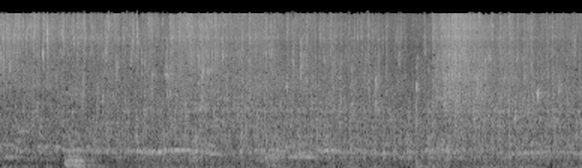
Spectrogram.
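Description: Masala-coated fish pieces deep-frying in hot oil, a steady loud sizzle with fine crackles.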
